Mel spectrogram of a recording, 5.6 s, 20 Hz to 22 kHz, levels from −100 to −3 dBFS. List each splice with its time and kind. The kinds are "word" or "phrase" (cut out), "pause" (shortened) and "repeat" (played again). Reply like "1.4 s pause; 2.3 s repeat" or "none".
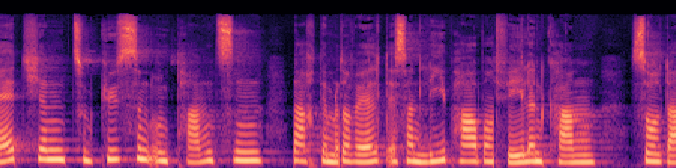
1.4 s word; 2.5 s word; 2.8 s word; 4.1 s word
